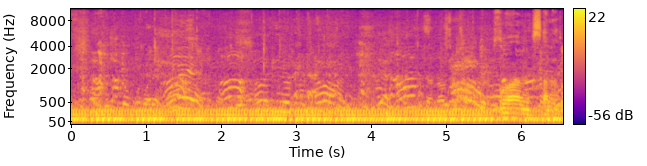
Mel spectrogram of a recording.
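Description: The engine of the Afghan-built supercar prototype, a Toyota-sourced engine, running steadily with an even low rumble, while several people talk around the car.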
